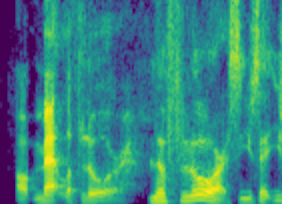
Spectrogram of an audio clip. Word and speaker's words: LaFleur: in is our boy I always butcher LaFleur. I always say it wrong. Matt LaFleur. LaFleur.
